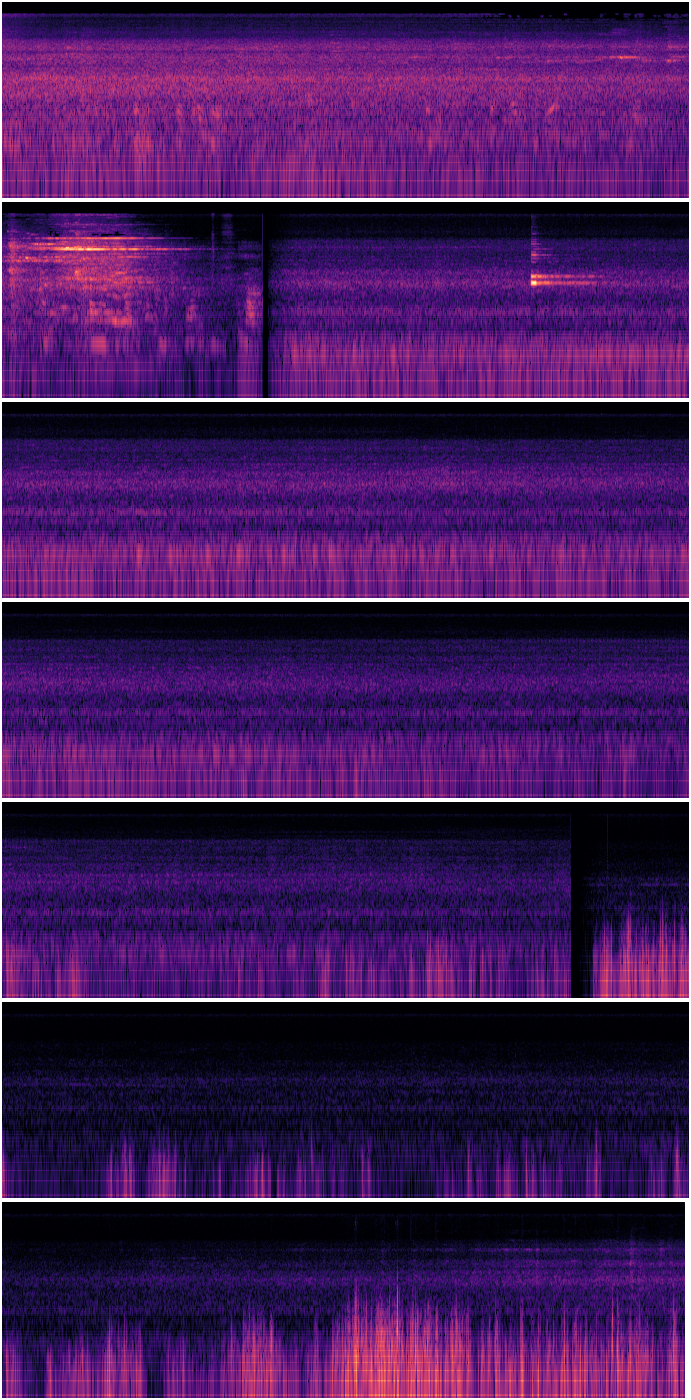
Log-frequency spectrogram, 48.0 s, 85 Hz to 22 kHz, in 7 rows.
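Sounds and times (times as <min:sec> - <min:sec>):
diesel locomotive engine running: 0:00.0 - 0:06.7, 0:09.6 - 0:33.2, 0:42.8 - 0:48.0
sharp high squeak: 0:04.1 - 0:09.0.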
